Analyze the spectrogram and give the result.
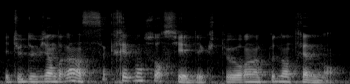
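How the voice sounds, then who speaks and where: A man voicing a huge, quick-tempered male half-giant gamekeeper, booming and indignant, in an audiobook reading with character voices. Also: very animated, mellow. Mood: gruff. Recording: echoey room, faint background noise.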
